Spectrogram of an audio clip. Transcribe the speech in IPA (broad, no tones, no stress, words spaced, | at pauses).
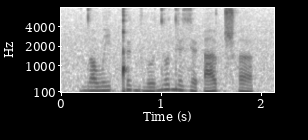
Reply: dɔwi ǃʉɡʱu dudʉzʏʔa ʈ͡ʂʰʌ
